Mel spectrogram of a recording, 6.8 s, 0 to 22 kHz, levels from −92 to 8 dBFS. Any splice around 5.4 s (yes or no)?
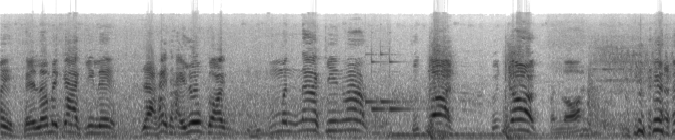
no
